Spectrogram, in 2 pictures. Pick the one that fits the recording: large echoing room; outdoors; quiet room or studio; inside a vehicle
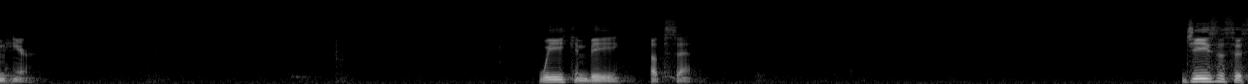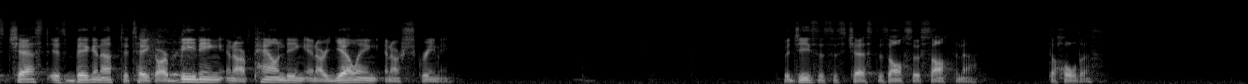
large echoing room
